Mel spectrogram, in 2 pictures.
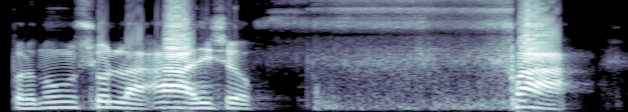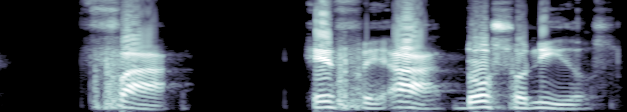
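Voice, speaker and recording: Guy teaching a class, smooth clear voice a bit high, keeps asking you questions. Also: steady tone, fairly bright tone. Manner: patient, asks the listener questions; spells and counts out slowly. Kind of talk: recorded school lesson.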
